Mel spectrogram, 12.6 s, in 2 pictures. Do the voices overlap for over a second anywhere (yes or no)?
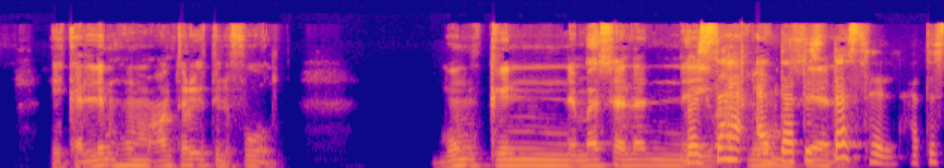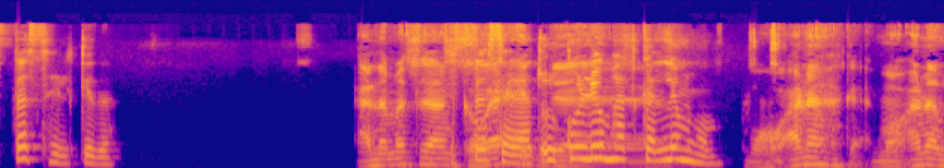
yes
